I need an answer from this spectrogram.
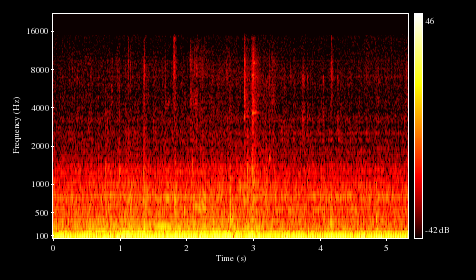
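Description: Rally car engine running steadily at low revs, heard from inside the cabin, with a constant low drone as the car rolls slowly.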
